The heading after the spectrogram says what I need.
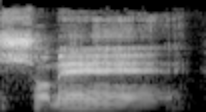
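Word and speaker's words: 署名: 발음은 쇼메.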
